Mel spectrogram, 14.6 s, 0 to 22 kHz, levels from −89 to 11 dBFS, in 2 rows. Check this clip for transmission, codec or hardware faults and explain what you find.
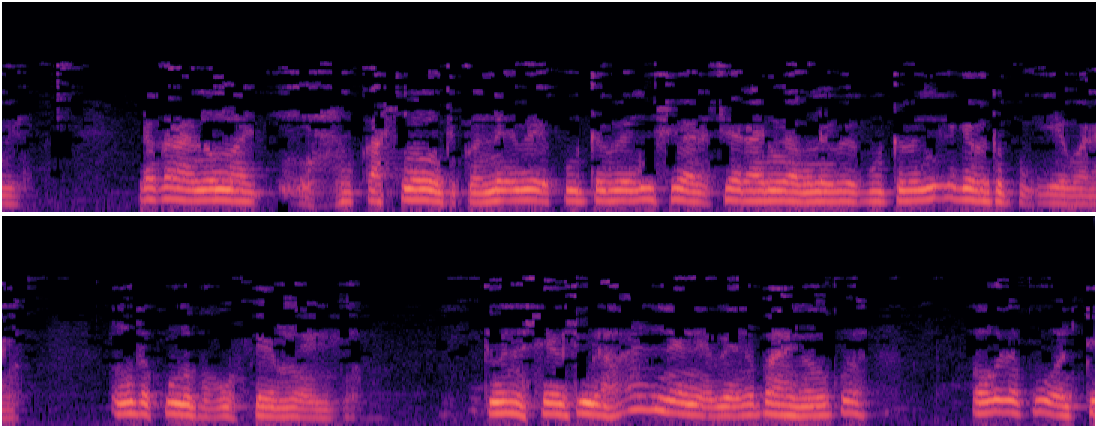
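One codec fault runs through the whole speech clip: heavy damage that sounds like MP2 compression at a very low rate. The speech is dull and gurgling, with nothing above 7.5 kHz. This fits Layer II starving its upper sub-bands at roughly 16 kbps. A spectrogram would show a hard ceiling with flickering band blocks.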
